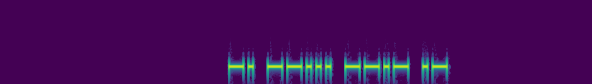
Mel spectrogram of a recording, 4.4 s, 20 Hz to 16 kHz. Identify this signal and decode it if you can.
Morse code, heard as a keyed tone, about 31 wpm, 700 Hz. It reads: N7QA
